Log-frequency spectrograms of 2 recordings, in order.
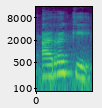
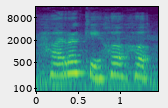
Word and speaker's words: ಹರಕೆ: It's not ಅರಕೆ, it's ಹರಕೆ, ಹರಕೆ.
